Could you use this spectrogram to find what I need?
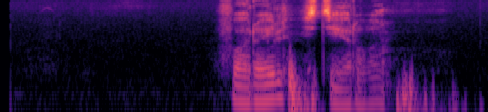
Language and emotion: Russian, neutral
